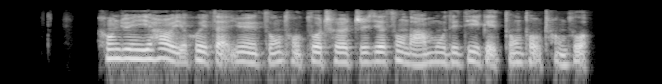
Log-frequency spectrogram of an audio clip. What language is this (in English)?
Chinese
